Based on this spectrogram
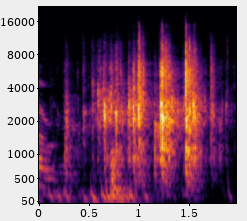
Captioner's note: applause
